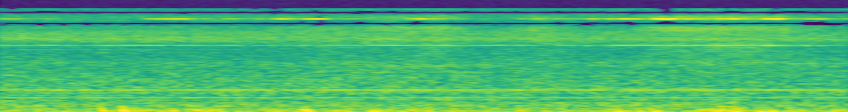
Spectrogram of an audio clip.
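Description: Electric commuter train rumbling steadily by the platform, with a faint steady hum over the low rumble.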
